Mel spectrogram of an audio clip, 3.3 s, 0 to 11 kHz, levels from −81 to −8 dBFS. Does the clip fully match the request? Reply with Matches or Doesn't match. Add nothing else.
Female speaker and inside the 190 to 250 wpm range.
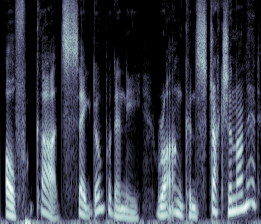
Doesn't match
